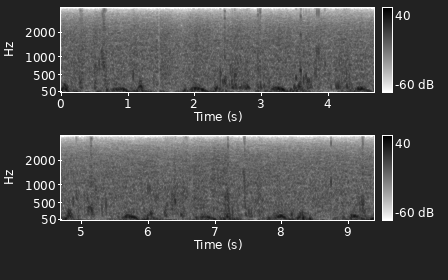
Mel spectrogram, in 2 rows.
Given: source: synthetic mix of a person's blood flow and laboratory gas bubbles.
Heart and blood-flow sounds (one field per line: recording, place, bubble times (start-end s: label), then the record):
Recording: Doppler ultrasound of blood flow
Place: precordium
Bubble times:
0.25-0.35 s: bubbles
0.47-0.79 s: bubbles
1.04-1.12 s: bubbles
2.27-2.86 s: bubbles
2.90-3.15 s: bubbles
3.45-3.89 s: bubbles
3.93-4.40 s: bubbles
4.84-5.25 s: bubbles
5.28-5.41 s: bubbles
5.87-6.05 s: bubbles
6.09-6.60 s: bubbles
7.12-7.30 s: bubbles
7.40-7.75 s: bubbles
8.12-8.21 s: bubbles
8.70-8.78 s: bubbles
9.14-9.29 s: bubbles
From the record:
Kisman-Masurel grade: 232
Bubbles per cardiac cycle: several, 3 to 8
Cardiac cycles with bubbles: 50 to 99%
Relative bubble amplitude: moderate (0.250 to 0.450)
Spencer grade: 3 (all of the cardiac periods contain showers or single bubble signals, but not dominating or overriding the cardiac motion signals)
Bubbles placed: only in the low amplitude regions of the cardiac cycle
